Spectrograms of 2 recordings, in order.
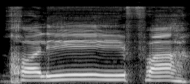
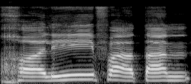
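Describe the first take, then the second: First: The word ends on an open vowel, ending dropped. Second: The word ends with a full -tan ending. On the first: The reader stops at this point. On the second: The reading continues without stopping.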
